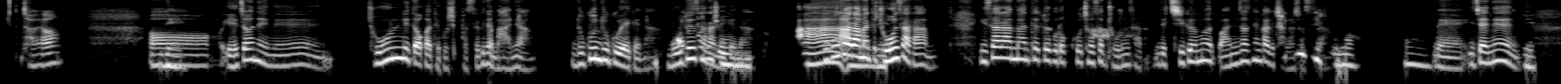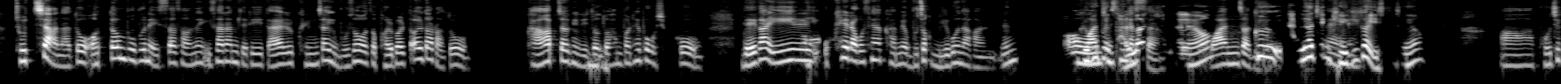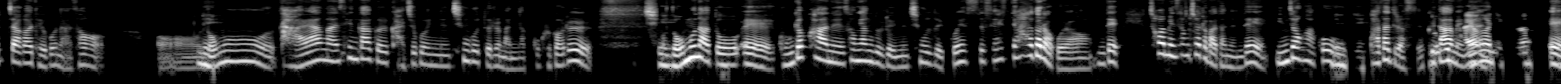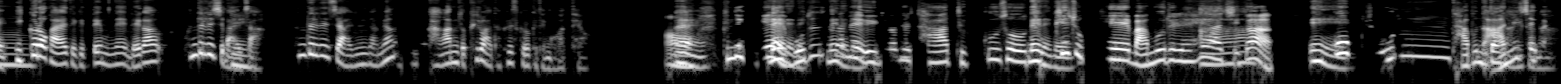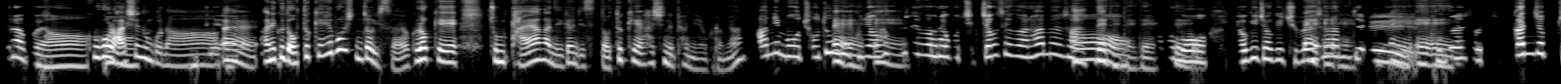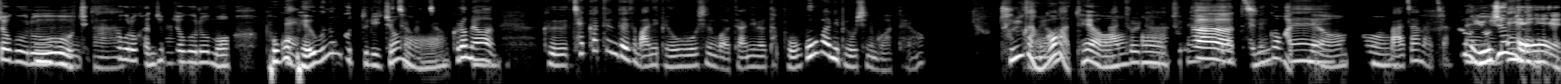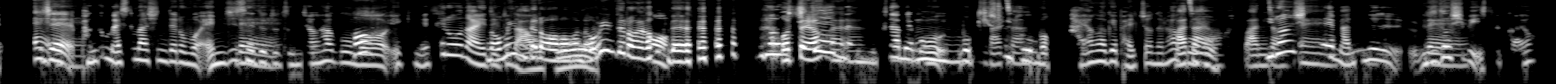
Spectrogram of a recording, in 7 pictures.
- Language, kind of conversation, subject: Korean, unstructured, 좋은 리더의 조건은 무엇일까요?
- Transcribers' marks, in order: tapping; distorted speech; teeth sucking; other background noise; unintelligible speech; gasp; laughing while speaking: "네"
